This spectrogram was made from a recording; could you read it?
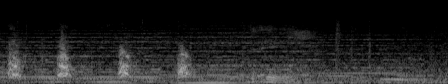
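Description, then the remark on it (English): Four sharp, evenly spaced dog barks ring out, followed by a softer, drawn-out whimpering whine as the barking stops, with faint background murmur underneath. “You made a great dog, Dad.”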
